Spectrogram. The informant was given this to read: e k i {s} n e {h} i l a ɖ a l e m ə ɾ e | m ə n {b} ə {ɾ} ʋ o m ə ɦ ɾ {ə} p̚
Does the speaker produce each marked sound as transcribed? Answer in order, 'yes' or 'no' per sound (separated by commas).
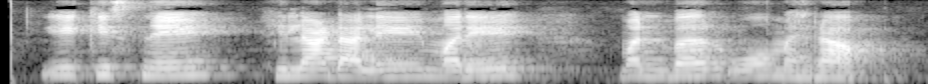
yes, yes, yes, yes, no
